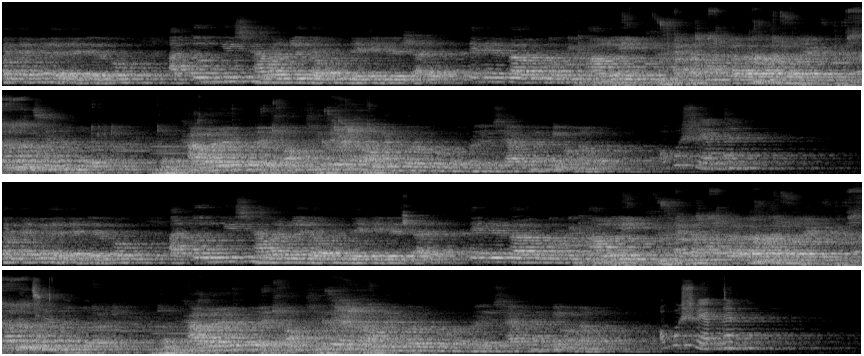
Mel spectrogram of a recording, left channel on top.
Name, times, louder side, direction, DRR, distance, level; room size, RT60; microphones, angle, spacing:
voice 1, 0.0-4.3 4.6-6.3 6.7-8.1 8.6-9.5 10.2-14.6, equal, 55° left, -12 dB, 1.5 m, -24 dB
Wind instrument woodwind instrument, 5.3-11.0, left 1 dB, 10° left, 0.7 m, -37 dB
sound 1, 5.6-7.2 7.5-12.3, equal, 85° left, 0.7 m, -29 dB
voice 2, 8.9-9.6 15.2-16.0, right 3 dB, 70° right, 1 dB, 0.3 m, -33 dB
3.0 x 2.1 x 3.3 m, 2.6 s
head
